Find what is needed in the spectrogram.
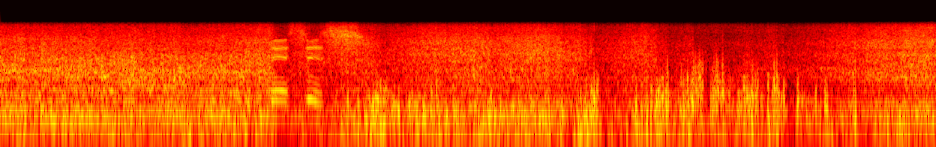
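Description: Steady rush of passing road traffic, with a few brief crackles in the last two seconds.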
